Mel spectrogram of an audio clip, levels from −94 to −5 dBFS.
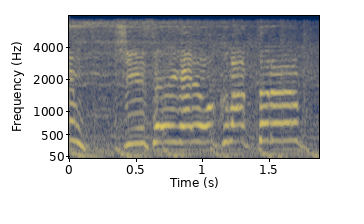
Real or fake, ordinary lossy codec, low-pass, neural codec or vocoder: fake; none; 7.2 kHz; vocoder, 44.1 kHz, 80 mel bands, Vocos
